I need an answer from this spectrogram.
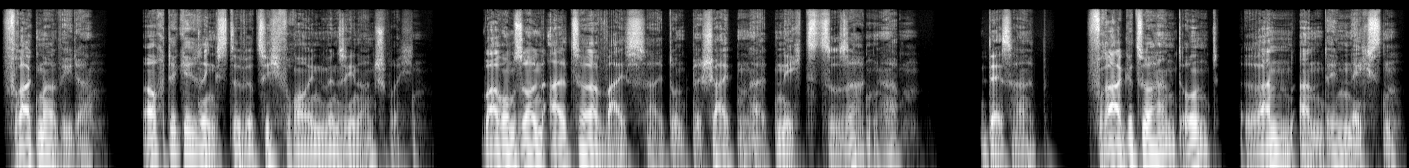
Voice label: Werbung Cool

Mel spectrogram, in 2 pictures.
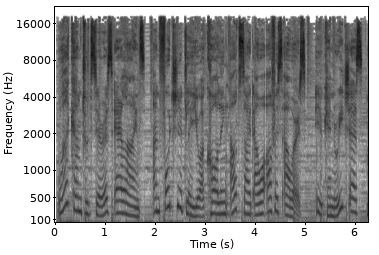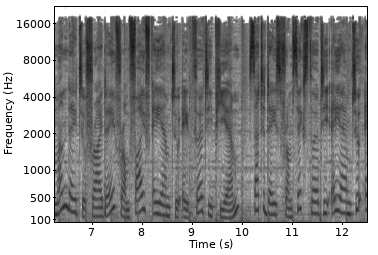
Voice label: Eng US Fremdtake Neutral

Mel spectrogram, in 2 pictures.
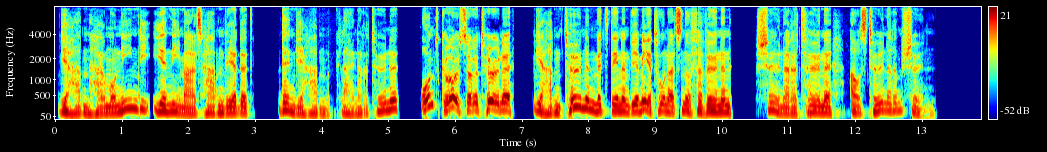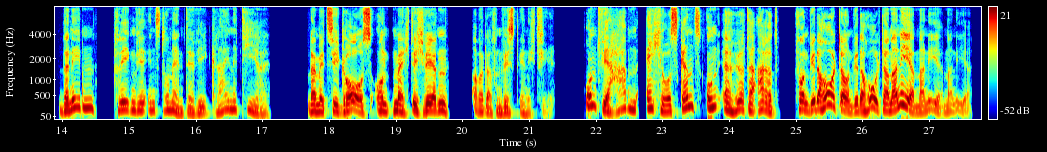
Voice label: Schauspiel Lebendig

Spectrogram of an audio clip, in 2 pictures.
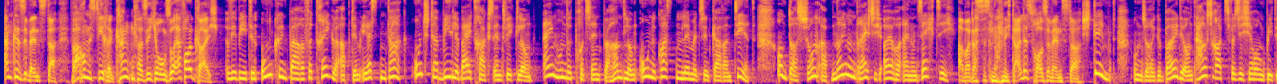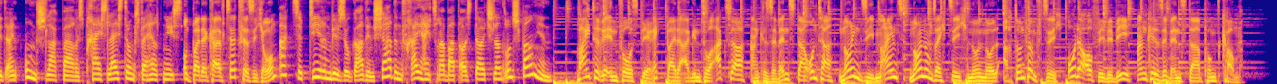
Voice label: Akzent Hollaendisch

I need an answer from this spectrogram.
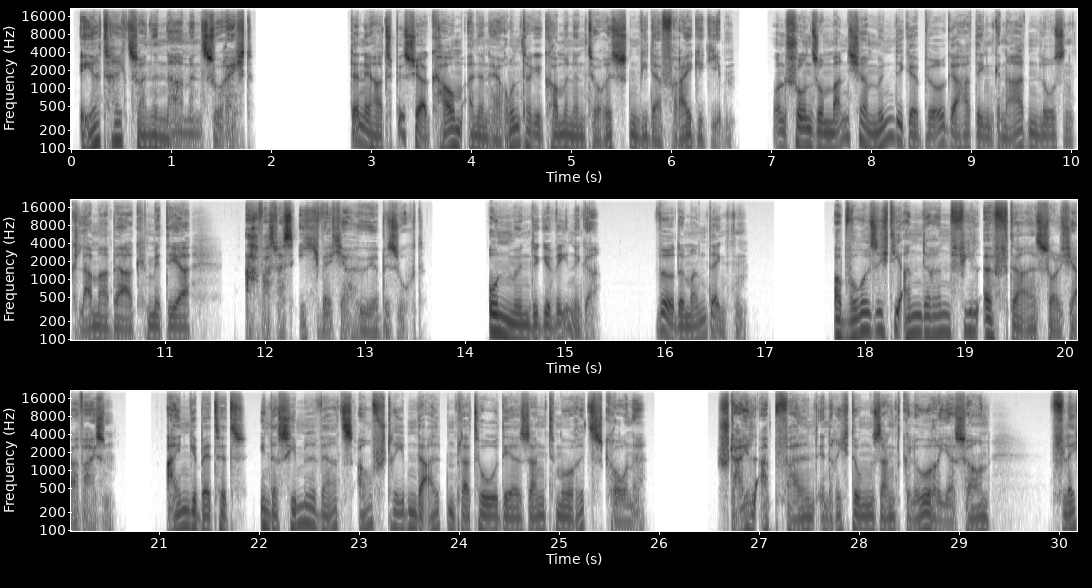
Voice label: Sanft; Der Klammerberg

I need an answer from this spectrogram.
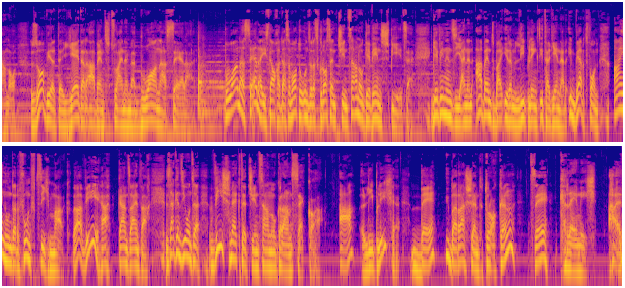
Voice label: Akzent Italienisch

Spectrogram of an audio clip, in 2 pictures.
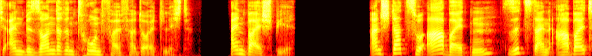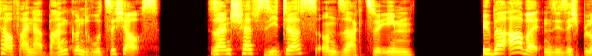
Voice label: Sarkasmus Neutral

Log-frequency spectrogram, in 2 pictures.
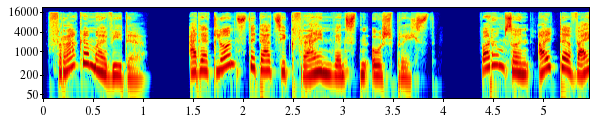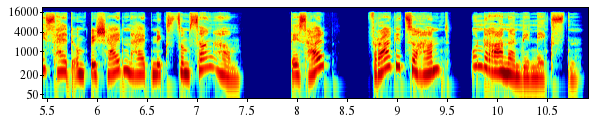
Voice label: Dialekt Bayerisch

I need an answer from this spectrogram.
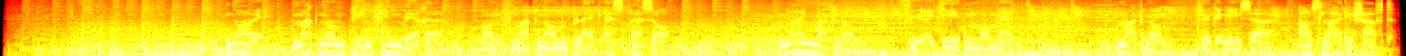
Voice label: Kraftvoll

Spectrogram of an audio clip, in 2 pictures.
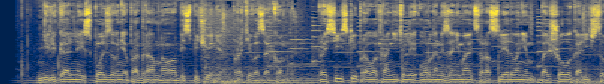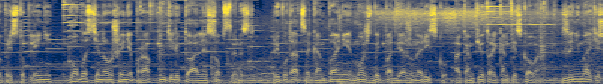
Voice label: Neutral; RU

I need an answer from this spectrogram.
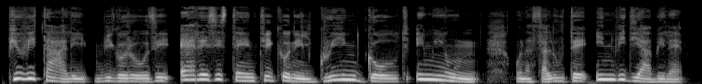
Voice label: IT Werbung Freundlich

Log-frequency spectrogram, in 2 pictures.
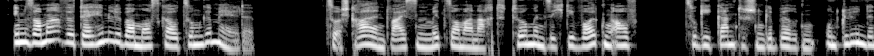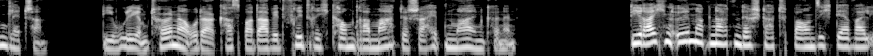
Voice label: Kommentar Neutral

